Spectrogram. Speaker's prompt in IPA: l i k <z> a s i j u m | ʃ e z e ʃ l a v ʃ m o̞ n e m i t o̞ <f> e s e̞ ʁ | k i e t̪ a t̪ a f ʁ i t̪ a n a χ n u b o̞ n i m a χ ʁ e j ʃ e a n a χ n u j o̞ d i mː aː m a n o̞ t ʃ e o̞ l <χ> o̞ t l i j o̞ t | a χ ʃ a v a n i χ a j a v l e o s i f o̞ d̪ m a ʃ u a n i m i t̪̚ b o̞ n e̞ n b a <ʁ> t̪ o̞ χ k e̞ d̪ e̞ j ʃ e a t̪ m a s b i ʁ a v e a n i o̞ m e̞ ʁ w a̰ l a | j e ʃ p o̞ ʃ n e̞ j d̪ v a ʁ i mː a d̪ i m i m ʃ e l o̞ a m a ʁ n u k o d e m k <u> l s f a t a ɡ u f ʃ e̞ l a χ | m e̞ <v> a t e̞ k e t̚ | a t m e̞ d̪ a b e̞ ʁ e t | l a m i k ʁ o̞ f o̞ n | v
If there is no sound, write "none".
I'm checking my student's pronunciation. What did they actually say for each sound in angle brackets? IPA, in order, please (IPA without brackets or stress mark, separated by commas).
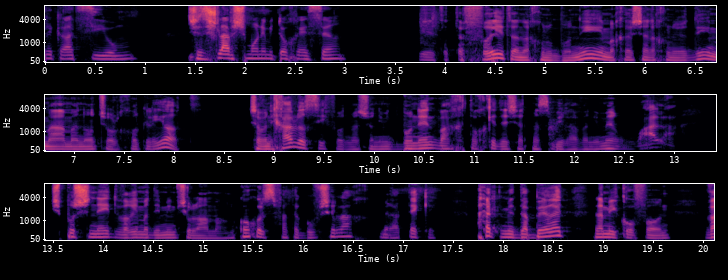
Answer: ʁ, χ, χ, χ, o, ʁ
